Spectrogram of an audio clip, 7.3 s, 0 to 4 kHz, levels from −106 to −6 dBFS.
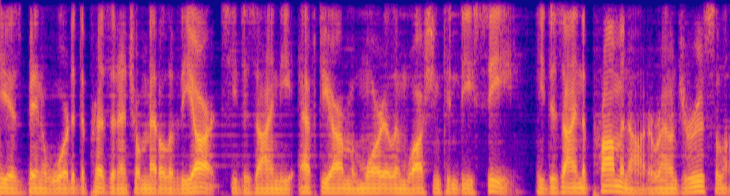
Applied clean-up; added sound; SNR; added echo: neural mask model DeepFilterNet 3.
